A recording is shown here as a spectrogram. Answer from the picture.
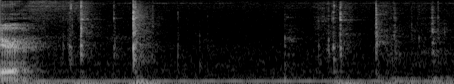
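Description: A few scattered, irregular computer keyboard keystrokes over a low steady hum, made while the lecture slides are being brought up on screen.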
